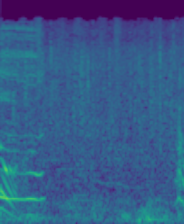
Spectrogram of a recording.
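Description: Steady heavy rain falling, with a low rumble of thunder swelling near the end.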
